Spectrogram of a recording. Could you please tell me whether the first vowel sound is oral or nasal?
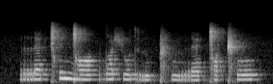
oral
